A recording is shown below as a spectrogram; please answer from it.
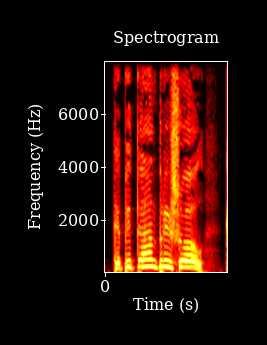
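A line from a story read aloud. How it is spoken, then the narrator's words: Shouted from the door. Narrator (Russian): крикнул от двери сын Сейерза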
